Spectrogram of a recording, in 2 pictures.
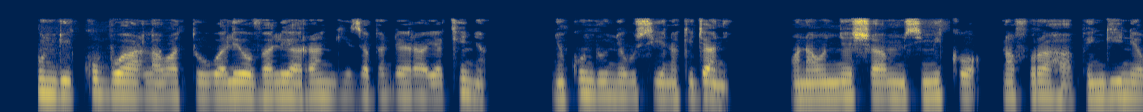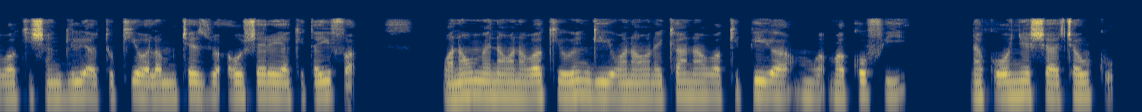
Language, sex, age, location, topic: Swahili, male, 18-24, Wajir, government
